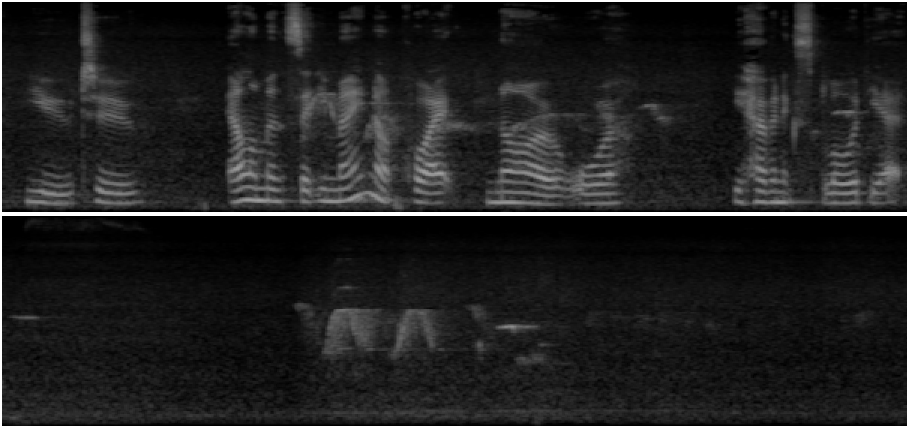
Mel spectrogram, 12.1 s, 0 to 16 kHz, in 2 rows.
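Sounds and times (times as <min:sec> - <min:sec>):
faint background hiss: 0:00.0 - 0:12.0
bird chirping: 0:01.9 - 0:04.6, 0:08.0 - 0:10.9.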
